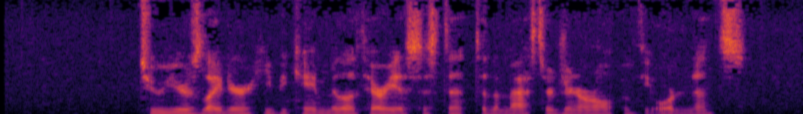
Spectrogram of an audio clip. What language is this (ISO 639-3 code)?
eng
